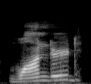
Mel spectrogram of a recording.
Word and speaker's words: wandered: uh in the story this is an a sound okay the other word has an o and that's uh wondered right so we have wandered wondered try the difference there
